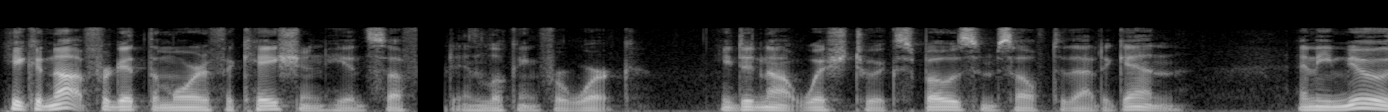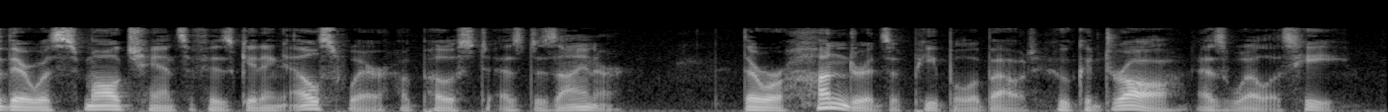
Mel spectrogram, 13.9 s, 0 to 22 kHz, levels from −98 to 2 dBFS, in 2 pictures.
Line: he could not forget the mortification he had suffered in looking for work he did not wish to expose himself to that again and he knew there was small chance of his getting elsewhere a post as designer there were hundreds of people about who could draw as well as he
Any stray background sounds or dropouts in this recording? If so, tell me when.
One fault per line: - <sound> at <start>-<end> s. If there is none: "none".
- dropout at 2.1-2.2 s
